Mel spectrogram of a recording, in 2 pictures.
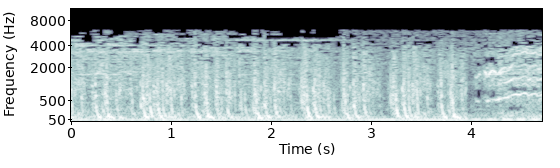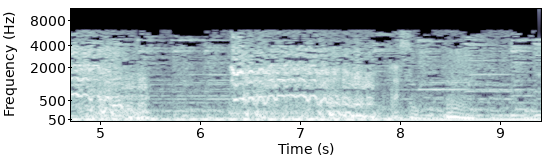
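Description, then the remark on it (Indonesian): Rapid clip-clopping hooves for a few seconds, then a horse lets out two loud, wavering neighs with a short pause between them, as someone is taught to ride it in a town square. “Mengajarkan dia cara naik kuda. Di alun-alun ini, ya.”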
